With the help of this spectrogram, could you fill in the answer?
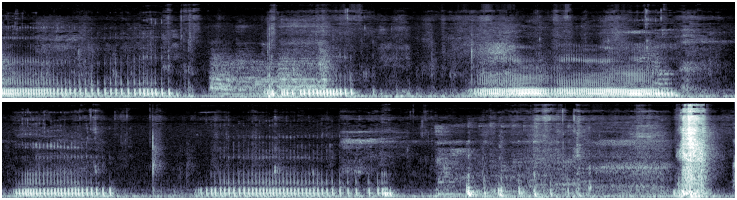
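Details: German Shepherd puppy making funny noises: low, rumbling, growl-like grumbles in bouts of one to two seconds, separated by brief pauses, with a sharp noise near the end.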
